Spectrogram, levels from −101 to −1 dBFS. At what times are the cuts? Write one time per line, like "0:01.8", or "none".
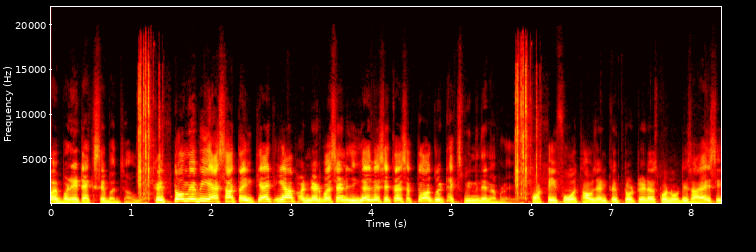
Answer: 0:01.2
0:06.0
